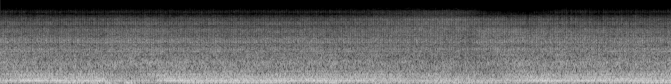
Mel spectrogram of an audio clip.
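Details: Craftsman lawnmower, Briggs 6.5HP Quantum single-cylinder, after carb clean, new starter, battery and magneto: holds a steady even drone on its own without surging or stalling; runs properly, owner hears an unexplained clanking.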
